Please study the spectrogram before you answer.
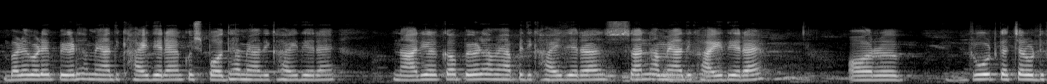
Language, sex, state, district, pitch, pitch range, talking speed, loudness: Hindi, female, Bihar, Jamui, 220 Hz, 215-230 Hz, 215 wpm, -17 LUFS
